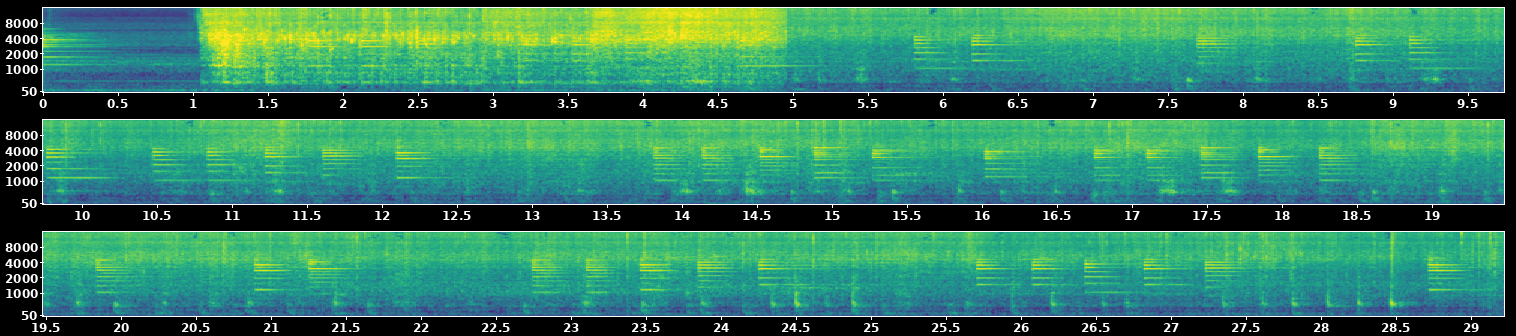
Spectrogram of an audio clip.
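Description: Hot oil in a nonstick frying pan sizzles loudly about a second in as chopped food goes in, easing after about four seconds into steady frying with a spatula scraping and stirring. Light background music with short plucked notes plays throughout.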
